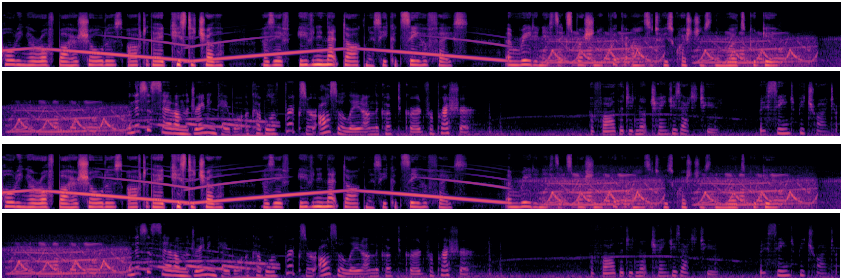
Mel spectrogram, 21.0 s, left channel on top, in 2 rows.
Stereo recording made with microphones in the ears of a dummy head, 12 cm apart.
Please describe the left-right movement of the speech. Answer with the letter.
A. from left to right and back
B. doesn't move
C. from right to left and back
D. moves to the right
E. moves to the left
E.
